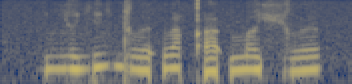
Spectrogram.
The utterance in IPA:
ʎʌʎɾəʎ dʊə̯ ʔʊə̯qʼʊʔmʌ çʊə̯

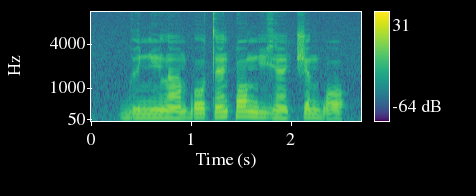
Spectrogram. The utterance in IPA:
bɨ˨ɲĩ˨lã˨ boː˧tɛ̃˦k͡pɔ˦ŋi˧ ɣɛ̃˨t͡ʃə˧nbɔ˨

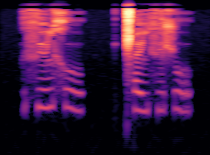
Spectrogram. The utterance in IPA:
fʲolʲxu | ǁɛlʲfʲʌʃu

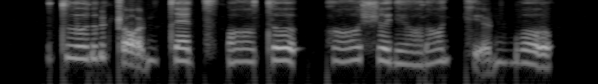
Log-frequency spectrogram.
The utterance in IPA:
tlurʈɔ̰ɖtɛ t͡sʼɔ̤tʊːʔ kɔ̤ʃʊ ɾʲɔ̤ɾɔ̤ kʲɔ̰ɖbo

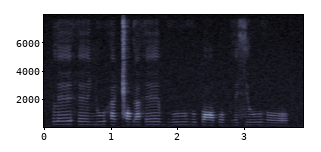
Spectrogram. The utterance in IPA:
leːheːɲuːhæ ǁɒɡæheː bʱuːɦupɒː pobʱesʲuːɦoː

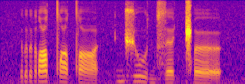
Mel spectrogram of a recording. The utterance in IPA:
rətˤɵtˤɛ | d͡ʒud͡zɛ ǁœ

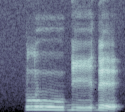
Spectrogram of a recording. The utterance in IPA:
luːɠiːɗe

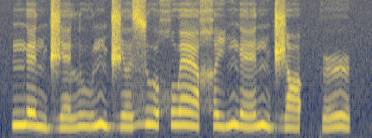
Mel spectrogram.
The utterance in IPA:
ŋɛ˧˩nd͡ʒɛ˩lu˨˩˦nd͡ʒə˨˩˦ zu˧˩χ wæ˧˩χi˨˩˦ŋɛ˨˩˦nd͡ʒɑ˨˩˦ʔ kə˞˩˧˩

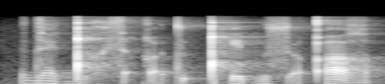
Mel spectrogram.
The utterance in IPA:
dæ̤ɡ͡ǃo̰xsḭ qo̰tṵǃʰepṳ sṵ qʼɒʁ

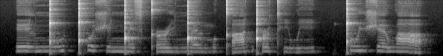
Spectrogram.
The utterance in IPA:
el ŋ͡ǃu ǃʰʊʃɪŋ͡ǃeskʼə˞j ŋ͡ǃɛlmʊkʼa ǃʼə˞tʰiwi | ǃujʃɛwa

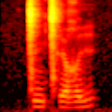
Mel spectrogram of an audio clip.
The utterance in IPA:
ǀĩǀʰeʁi

